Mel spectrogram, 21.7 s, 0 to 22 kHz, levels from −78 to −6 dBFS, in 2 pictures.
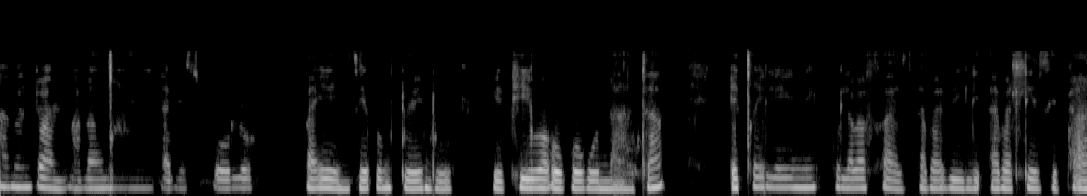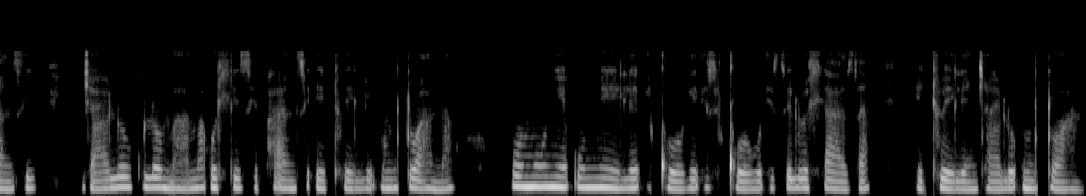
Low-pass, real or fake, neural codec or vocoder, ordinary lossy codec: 7.2 kHz; fake; codec, 16 kHz, 8 kbps, FunCodec, trained on LibriTTS, 25 frames a second; Opus, 24 kbps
